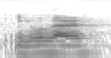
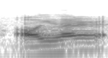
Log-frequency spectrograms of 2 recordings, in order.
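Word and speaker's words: Euler: different name for that but Rafiel called it uler uh oil how do you pronounce oiler uler oiler uh for beam search where you where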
